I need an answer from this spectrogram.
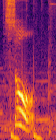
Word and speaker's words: Seoul: capital of south korea in english it's pronounced as soul as a play on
